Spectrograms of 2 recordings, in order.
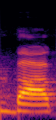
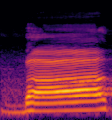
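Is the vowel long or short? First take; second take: short; long. First: The vowel is short and clipped. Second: The vowel is drawn out long. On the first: The speaker calls it right. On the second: The speaker calls it wrong.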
